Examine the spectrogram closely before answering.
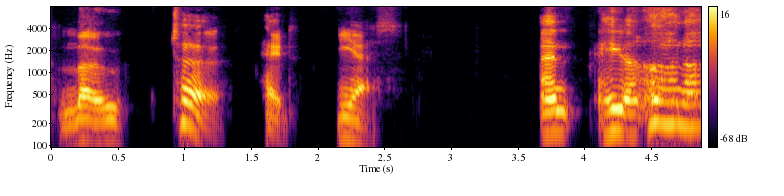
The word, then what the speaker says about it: Motörhead: german you know expect if you want the whole of the germanic world to mispronounce motorhead they're going to go mur tour head yeah not mo tur head yes and he oh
